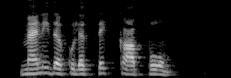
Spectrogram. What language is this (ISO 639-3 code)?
tam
